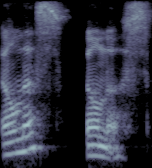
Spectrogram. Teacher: the first syllable is stressed and long and has a clear vowel and the second syllable is short and reduced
